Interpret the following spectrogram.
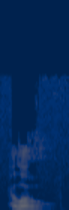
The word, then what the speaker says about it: hello: Hello, es hola, eso lo sabes. Pero la pronunciación, la entonación, hello, hello. La O final lleva todo el peso.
